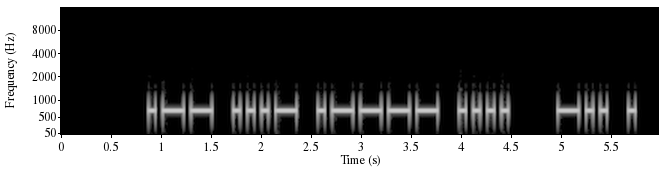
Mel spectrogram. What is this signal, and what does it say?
Morse code, heard as a keyed tone, about 17 wpm, 700 Hz. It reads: WV1H DE
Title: USA Callsign DE Callsign - 4 Characters - 17wpm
